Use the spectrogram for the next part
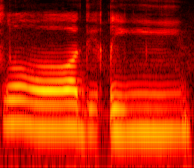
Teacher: صادقین میں کھڑا زبر ہے، ایک الف کی مقدار کھینچیں گے، قین میں یا مدہ ہو رہی ہے، ایک الف کی مقدار کھینچیں گے۔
